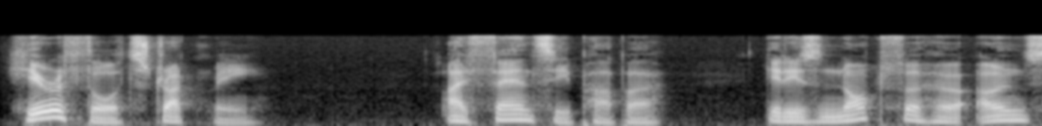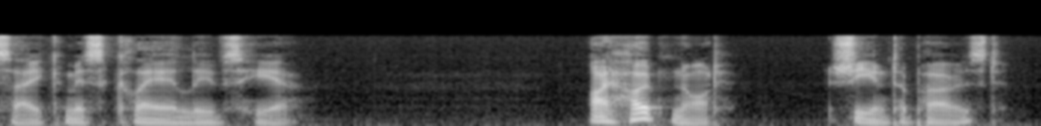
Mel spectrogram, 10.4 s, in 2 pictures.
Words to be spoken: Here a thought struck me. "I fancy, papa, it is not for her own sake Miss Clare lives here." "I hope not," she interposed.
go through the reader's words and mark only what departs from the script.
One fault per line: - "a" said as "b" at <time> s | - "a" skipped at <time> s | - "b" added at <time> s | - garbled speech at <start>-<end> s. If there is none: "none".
none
